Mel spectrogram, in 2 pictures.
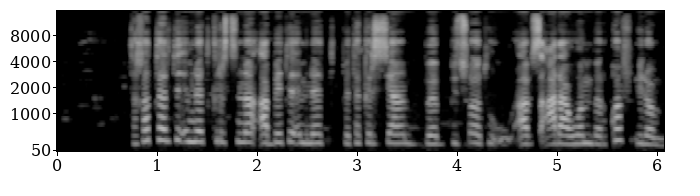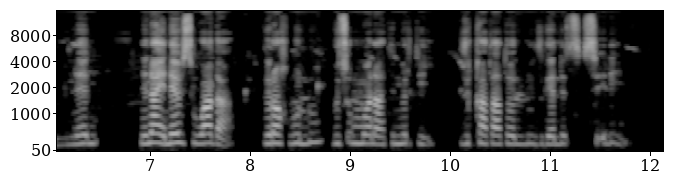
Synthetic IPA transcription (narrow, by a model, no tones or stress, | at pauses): t̪ʰɐxɐt̪ʰːɐlt̪ʰiɨmnɐt̪kɨɾɨst̪ʰɨnaʔaβbe̞t̪ʰɐʔɨmnɐt̪be̞t̪ʰɐkɾɨst̪ʰijanbɐbɨt͡sʼot̪ʰuːʔaβsʼaʕd̪awɔmbɐɾkʰo̞fʔilo̞m | nɨnajnɐβsiwaɡazɨɾɐxbulubɨt͡sʼɨmːo̞nat̪ʰɨmhɨɾt̪ʰi | zɨkːat̪ʰat̪ʰɐlːuzɨɡɐlːɨt͡sʼsɨʔɨlɨjːu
